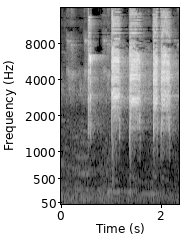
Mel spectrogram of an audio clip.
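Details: Sindhi black francolin (Kala Tetar) calling: a sharp opening note, then a loud phrase of harsh, grating, broadband notes, the last two paired closely together.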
